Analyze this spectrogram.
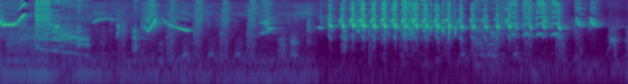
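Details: Nias hill myna, whose song is said to make starlings start singing; scattered sliding whistles and clicks give way to a fast, even series of short bright notes, with a low hum beneath.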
